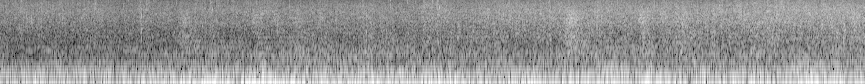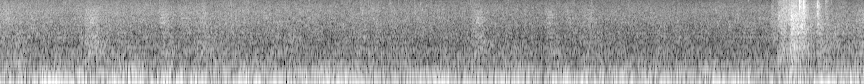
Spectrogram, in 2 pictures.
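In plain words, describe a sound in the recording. Water rushes and roars steadily nearby.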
